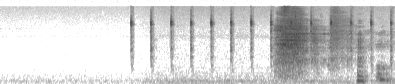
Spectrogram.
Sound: timer ticking; laughing

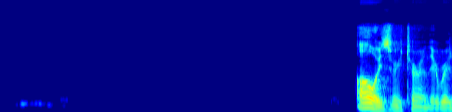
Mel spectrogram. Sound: silence

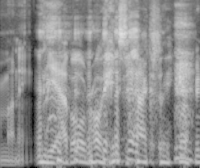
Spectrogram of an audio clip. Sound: laughter

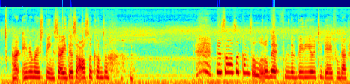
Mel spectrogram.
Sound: laughs

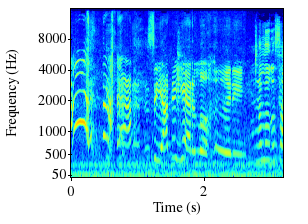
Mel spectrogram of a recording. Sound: screams

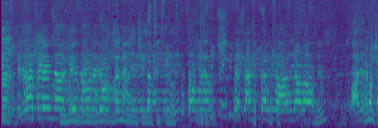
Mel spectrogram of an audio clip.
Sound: Arabic

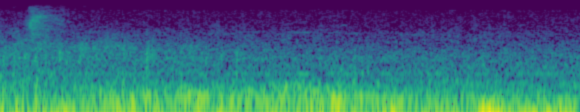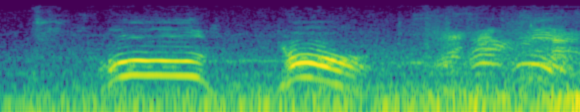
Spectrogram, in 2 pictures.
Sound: soldiers shouting commands

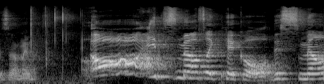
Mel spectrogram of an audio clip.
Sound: groans

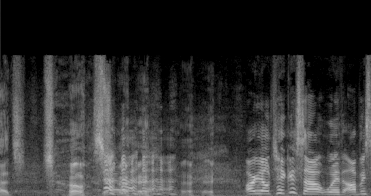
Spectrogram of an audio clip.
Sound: panel laughs

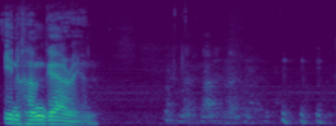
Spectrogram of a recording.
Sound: laughter

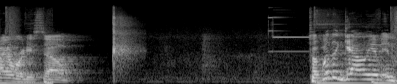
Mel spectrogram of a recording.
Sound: fingers snapping; light ding

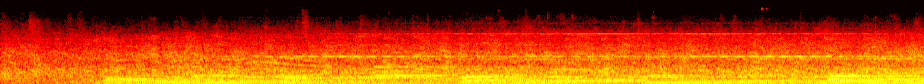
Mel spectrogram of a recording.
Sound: sound of people muttering; bigger sound of people muttering with miserable music

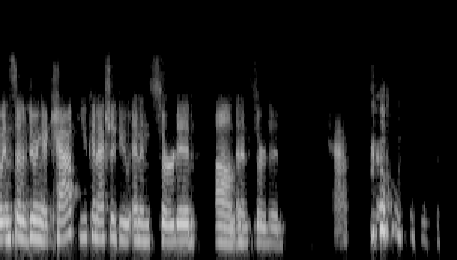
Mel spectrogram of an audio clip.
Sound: laughs

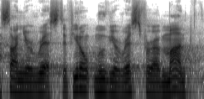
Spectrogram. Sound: speaking French

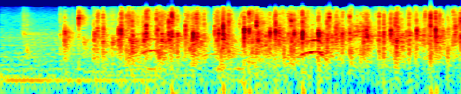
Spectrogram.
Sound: applause

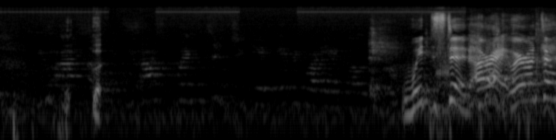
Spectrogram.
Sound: speaking faintly off mic

